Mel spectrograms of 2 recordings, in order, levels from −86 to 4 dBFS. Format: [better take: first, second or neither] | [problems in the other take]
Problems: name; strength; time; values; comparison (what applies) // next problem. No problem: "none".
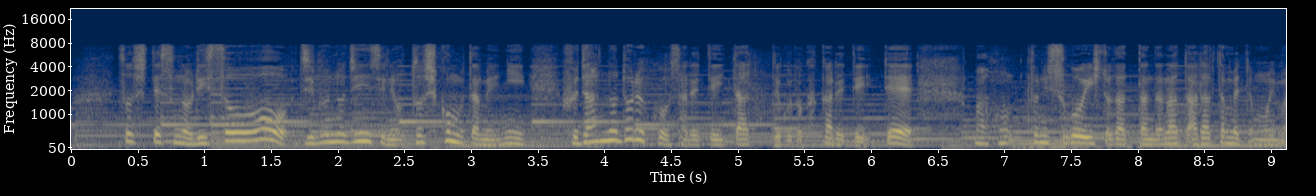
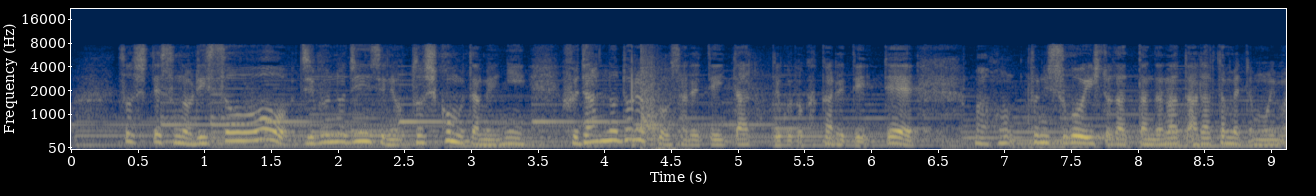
first | background sound (Explosion); 13 dB below the speech // room echo; dies away in 2.5 s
